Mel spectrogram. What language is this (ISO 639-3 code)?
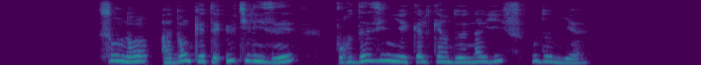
fra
